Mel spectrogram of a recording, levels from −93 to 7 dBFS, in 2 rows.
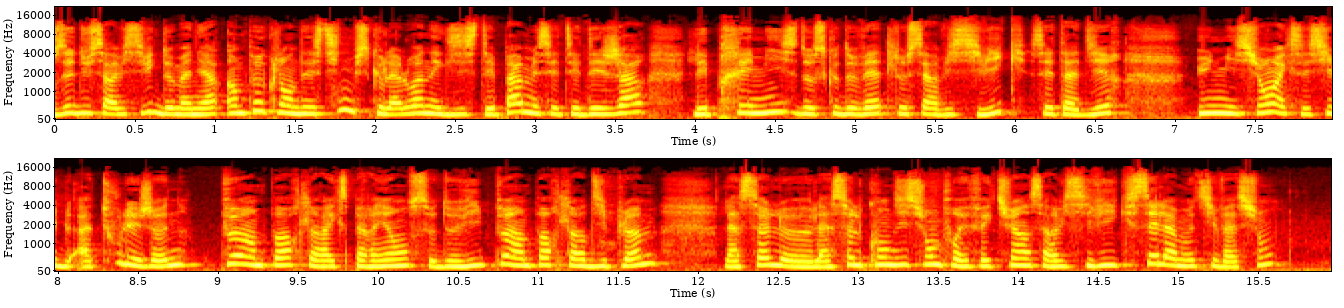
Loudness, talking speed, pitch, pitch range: -10 LUFS, 220 wpm, 235 Hz, 210-255 Hz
